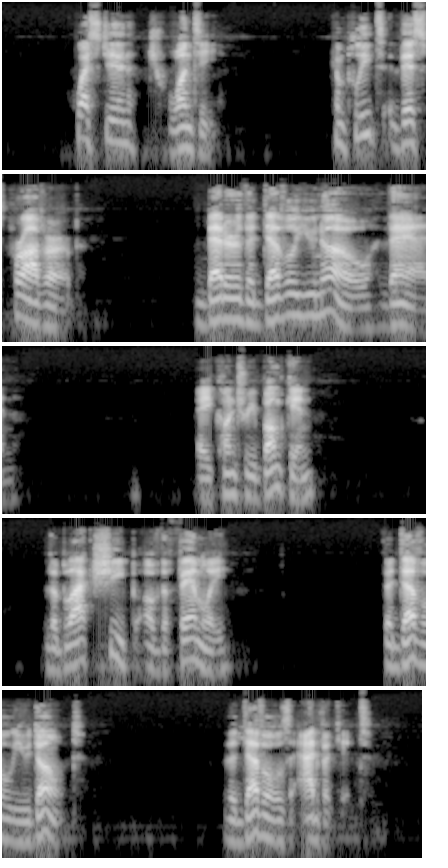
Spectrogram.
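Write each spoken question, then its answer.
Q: Complete this proverb.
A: C: the devil you don't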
